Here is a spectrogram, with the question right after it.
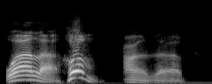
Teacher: Jelas bunyi mim mati. Tapi tidak dihentak. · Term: idhar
